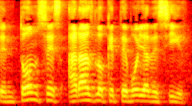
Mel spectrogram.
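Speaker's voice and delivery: softly spoken, calm authority; God's calm voice. Acted. God prepares the climber for an order, quietly. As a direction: instruct quietly and evenly.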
